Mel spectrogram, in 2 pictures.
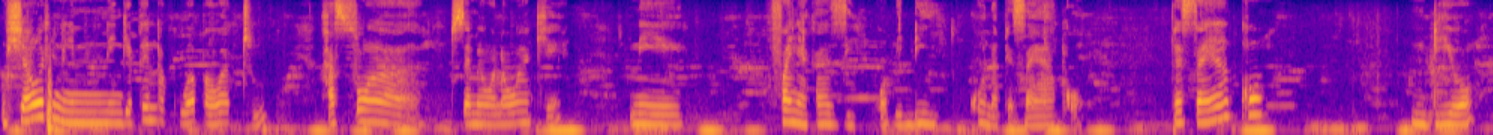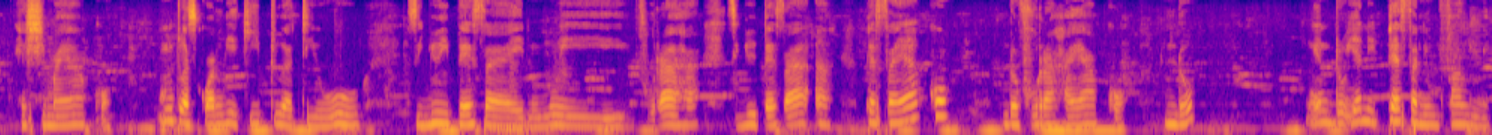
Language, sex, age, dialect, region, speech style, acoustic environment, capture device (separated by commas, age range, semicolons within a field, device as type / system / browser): Swahili, female, 25-34, Kenya - Nairobi Sheng-influenced, Kenya, relaxed, music, mobile / Linux / Chrome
